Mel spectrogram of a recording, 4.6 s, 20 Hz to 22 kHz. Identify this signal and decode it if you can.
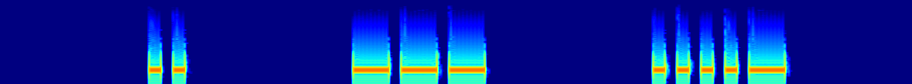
Morse code, heard as a keyed tone, about 20 wpm, spaced as for 8 wpm, 700 Hz. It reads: IO4
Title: 053 Lesson 10e - Letter r - Three Characters 20wpm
